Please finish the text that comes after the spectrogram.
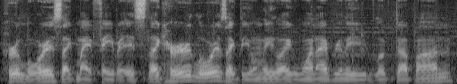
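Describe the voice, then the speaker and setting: A man's voice: lowish voice, brisk, darkish tone, faint music behind. A man giving casual let's play commentary as a gaming streamer, informal, slangy and enthusiastic.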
